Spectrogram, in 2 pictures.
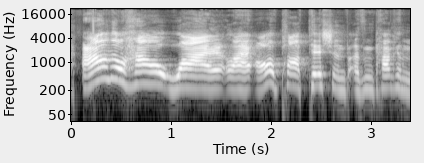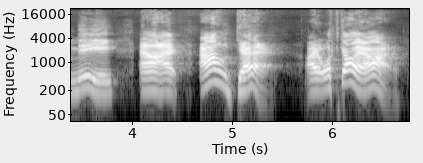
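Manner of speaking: high, loud mock [name] voice; horrendous [name] impersonation. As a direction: ham up a clueless celebrity whine. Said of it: "that was a horrendous impersonation of [name]".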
